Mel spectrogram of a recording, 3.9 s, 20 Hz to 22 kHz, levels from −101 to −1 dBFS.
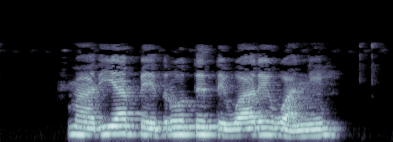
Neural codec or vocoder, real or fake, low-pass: none; real; 7.2 kHz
